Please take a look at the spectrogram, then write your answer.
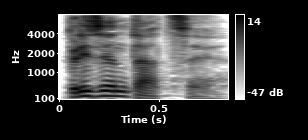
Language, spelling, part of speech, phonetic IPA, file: Russian, презентация, noun, [prʲɪzʲɪnˈtat͡sɨjə], Ru-презентация.ogg
- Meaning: 1. presentation 2. presentation: slideshow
